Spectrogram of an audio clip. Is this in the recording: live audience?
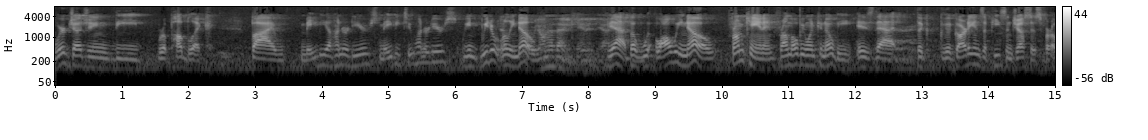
yes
